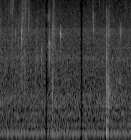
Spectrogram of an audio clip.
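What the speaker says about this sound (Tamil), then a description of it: "இப்போ எல்லா சிக்கன் பீசஸையும் இந்த டப்பாக்குள்ள வச்சிடுறேன்" Raw chicken pieces are set into a plastic box in a home kitchen, making a few soft, wet squelches and light taps at close range against a quiet background.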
